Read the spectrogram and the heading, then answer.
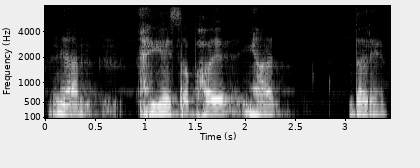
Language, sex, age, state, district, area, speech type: Hindi, female, 60+, Uttar Pradesh, Prayagraj, urban, spontaneous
